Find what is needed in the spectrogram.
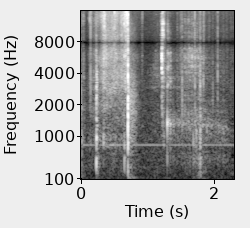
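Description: Plastic DVD and Blu-ray cases clacking against each other and the shelf as several come out of a packed shelf stuck together: a handful of sharp clicks, the loudest a little under a second in.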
